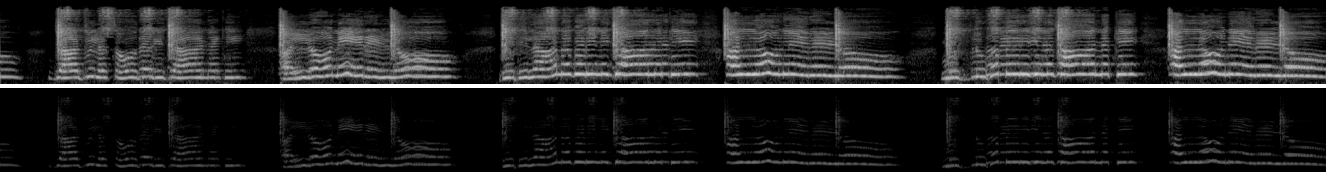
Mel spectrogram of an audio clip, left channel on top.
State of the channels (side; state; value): right; quieter; 27.9 dB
